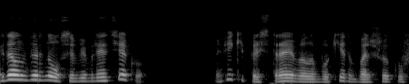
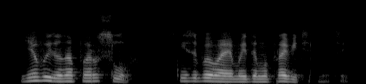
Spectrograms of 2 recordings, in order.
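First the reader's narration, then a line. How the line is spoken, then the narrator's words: Soft. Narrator (Russian): сказал Боб мягко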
